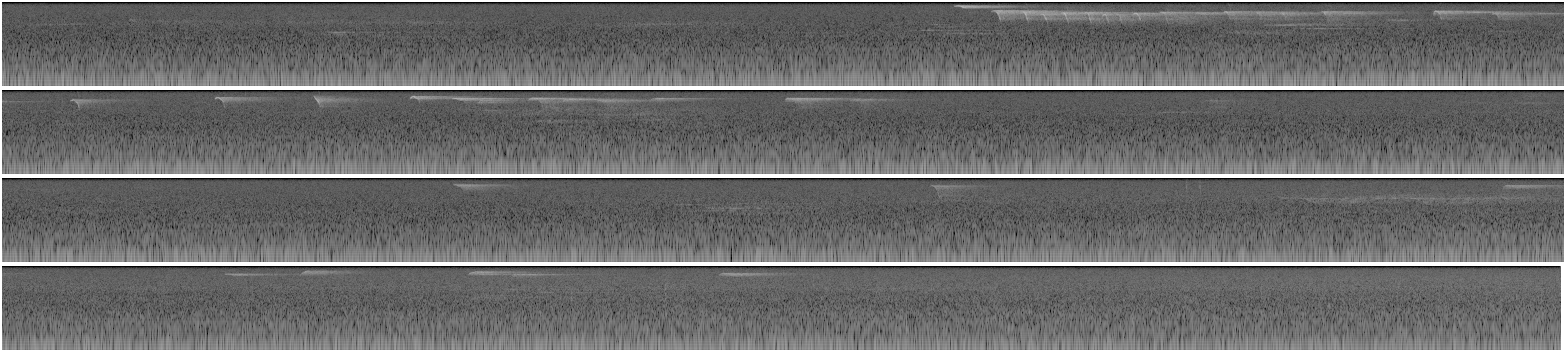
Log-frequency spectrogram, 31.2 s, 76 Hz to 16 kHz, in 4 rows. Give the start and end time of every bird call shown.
1.5s-2.0s: Wood Thrush (Hylocichla mustelina)
4.4s-7.2s: Wood Thrush (Hylocichla mustelina)
18.9s-19.7s: Wood Thrush (Hylocichla mustelina)
21.9s-23.5s: Common Yellowthroat (Geothlypis trichas)
25.6s-26.6s: Wood Thrush (Hylocichla mustelina)

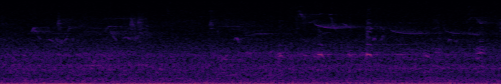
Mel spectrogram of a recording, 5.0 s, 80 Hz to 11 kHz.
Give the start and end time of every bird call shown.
0.0s-5.0s: Gray Catbird (Dumetella carolinensis)
2.4s-5.0s: Canada Goose (Branta canadensis)
2.8s-4.9s: Red-winged Blackbird (Agelaius phoeniceus)

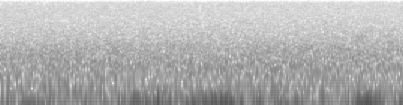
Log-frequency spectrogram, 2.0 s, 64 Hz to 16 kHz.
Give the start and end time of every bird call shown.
1.1s-2.0s: Steller's Jay (Cyanocitta stelleri)

